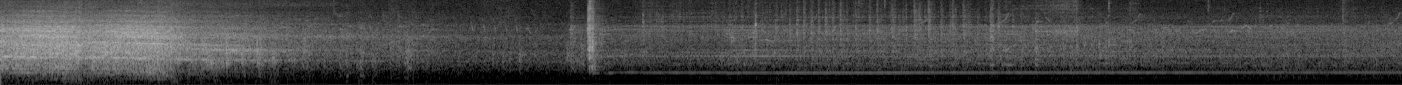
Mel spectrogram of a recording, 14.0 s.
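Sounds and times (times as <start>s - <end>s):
electric train running: 0.0s - 14.0s
barrier motor humming: 5.6s - 14.0s.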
